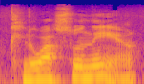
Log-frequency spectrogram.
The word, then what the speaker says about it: cloisonné: Cloisonné. Eh, cloisonné blir på svenska cellemalj.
